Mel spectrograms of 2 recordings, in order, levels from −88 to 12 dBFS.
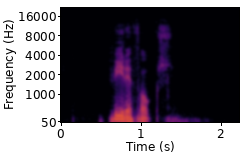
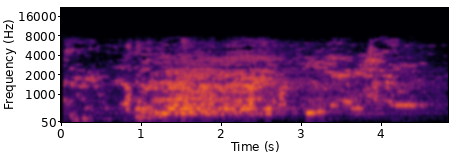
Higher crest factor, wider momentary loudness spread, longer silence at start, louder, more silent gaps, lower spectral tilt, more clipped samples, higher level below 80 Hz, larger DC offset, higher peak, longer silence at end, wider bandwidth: about the same, 20 dB vs 18 dB; first, 21 LU vs 16 LU; first, 0.6 s vs 0.05 s; second, -33 LUFS vs -23 LUFS; neither; first, -7.5 dB/octave vs -3 dB/octave; neither; first, -62 dBFS vs -72 dBFS; neither; second, -16 dBFS vs -6 dBFS; first, 0.85 s vs 0.3 s; first, 12.5 kHz vs 8 kHz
